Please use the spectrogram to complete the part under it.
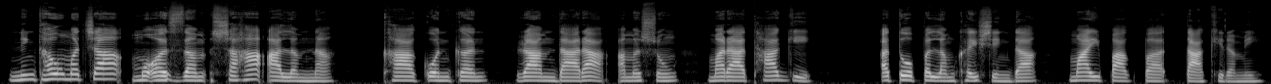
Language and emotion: Manipuri, neutral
